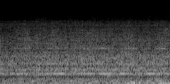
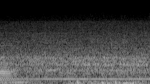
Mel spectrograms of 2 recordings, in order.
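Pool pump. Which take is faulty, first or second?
first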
